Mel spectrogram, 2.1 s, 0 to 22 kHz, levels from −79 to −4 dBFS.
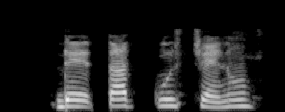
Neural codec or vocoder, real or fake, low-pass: codec, 16 kHz in and 24 kHz out, 2.2 kbps, FireRedTTS-2 codec; fake; 7.2 kHz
